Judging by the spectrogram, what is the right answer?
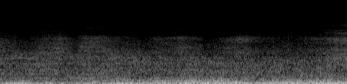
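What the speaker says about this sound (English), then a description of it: "Wind's picking up now as I gain height" Wind gusting across the microphone while climbing a long hill in England, a continuous low rumbling buffet that swells slightly and stays loud throughout with no voices.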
